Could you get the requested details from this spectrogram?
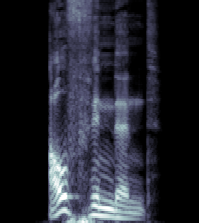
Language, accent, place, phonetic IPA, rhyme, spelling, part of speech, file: German, Germany, Berlin, [ˈaʊ̯fˌfɪndn̩t], -aʊ̯ffɪndn̩t, auffindend, verb, De-auffindend.ogg
- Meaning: present participle of auffinden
